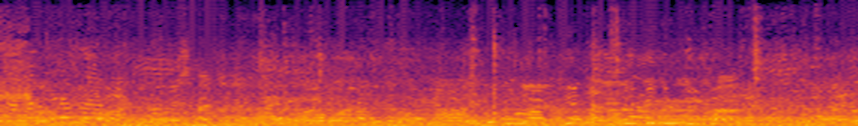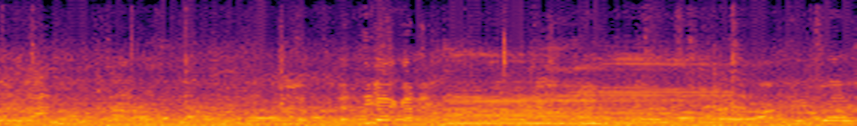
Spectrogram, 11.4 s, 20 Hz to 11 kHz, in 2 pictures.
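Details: Cattle at a crowded cattle market where bull calves are sold, 30 June 2024: a few drawn-out, wavering moos near the end rise above constant crowd chatter and voices.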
